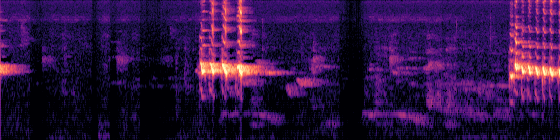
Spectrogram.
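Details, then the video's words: Yellow-vented bulbul in energetic song, used to prompt other bulbuls to call back: two bursts of bubbly, gurgling chatter separated by nearly three seconds of near silence. "pancingan trucuk gacor biar trucukan lain ikutan bunyi"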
